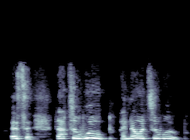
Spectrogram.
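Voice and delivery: high, loud, certain and alarmed, playfully hammed up; mock panic. Retold panic, sure it's whooping cough.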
